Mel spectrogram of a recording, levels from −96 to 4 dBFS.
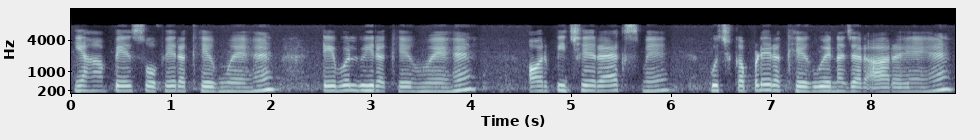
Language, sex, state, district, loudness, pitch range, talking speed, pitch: Hindi, female, Haryana, Jhajjar, -16 LUFS, 185-215 Hz, 155 wpm, 200 Hz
